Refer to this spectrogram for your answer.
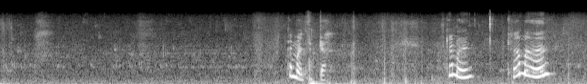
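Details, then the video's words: Suka, a female Pomeranian Shih Tzu puppy who hates baths, just after being bathed indoors: three wavering, high whining cries rising and falling in pitch, spaced a second or two apart, over quiet room noise. "After Giving my dog a bath :D"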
